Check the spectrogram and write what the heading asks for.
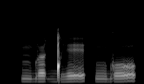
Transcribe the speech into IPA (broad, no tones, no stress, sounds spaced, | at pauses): m b œ ɡ͡ǃ e | ŋ ɡ o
